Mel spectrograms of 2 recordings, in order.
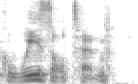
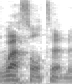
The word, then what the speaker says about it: Weaselton: So he even is in Zootopia as a character named a weasel named Duke Weaselton, everyone mispronounces as Wesselton in that movie.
